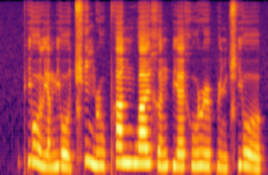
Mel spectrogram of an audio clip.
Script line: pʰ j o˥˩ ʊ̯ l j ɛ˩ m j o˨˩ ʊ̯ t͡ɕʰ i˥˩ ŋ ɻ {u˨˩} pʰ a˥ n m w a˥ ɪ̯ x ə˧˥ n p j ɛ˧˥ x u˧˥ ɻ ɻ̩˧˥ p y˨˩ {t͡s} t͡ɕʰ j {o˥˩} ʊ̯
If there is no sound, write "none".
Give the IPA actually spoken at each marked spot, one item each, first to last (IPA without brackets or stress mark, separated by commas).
u˨˩, n, o˥˩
